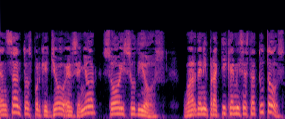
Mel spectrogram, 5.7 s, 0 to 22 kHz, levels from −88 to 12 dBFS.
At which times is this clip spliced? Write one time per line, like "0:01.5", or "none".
0:02.0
